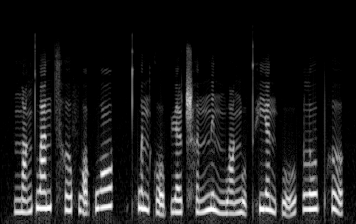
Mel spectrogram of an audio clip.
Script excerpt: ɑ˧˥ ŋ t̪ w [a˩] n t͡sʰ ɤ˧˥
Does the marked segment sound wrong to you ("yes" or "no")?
yes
